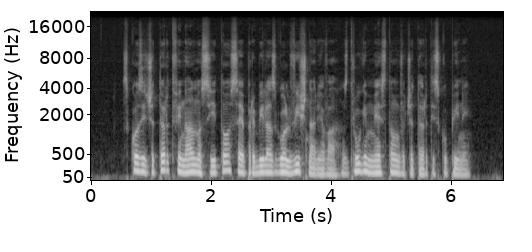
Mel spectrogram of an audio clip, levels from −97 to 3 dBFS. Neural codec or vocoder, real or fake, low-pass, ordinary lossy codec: vocoder, 44.1 kHz, 128 mel bands, Pupu-Vocoder; fake; 19.8 kHz; none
